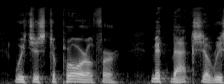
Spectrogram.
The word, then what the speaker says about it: Mi'kmaq: is the plural for Mi'kmaq, shall we say? Okay, yes. Every time you see that Q, you know that you must pronounce it with a guttural sound.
